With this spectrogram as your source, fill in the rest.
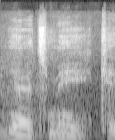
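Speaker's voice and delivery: soft, breathy, low-register bedroom murmur. Showing the voice they once tried to do, in a very breathy, low-register bedroom voice. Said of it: "very breathy, low-register bedroom voice".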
